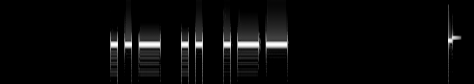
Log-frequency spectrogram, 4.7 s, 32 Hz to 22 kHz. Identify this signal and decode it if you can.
Morse code, heard as a keyed tone, about 17 wpm, 700 Hz. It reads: UIW
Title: Three Challenging Letter-Number Combinations 17wpm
